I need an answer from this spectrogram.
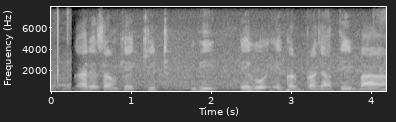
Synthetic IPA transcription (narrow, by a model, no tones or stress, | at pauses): ɡaɾesəmkekiʈʰ | bʱi | eːɡoeːkəɾpɾəd͡ʒaːt̪ibaː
